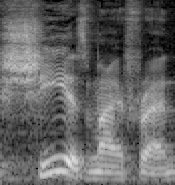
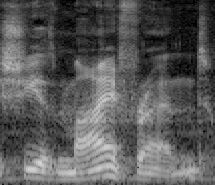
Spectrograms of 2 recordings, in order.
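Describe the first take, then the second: First: The word "she" carries the emphasis. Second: The word "my" carries the emphasis. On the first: It is her and not another person. "I'm telling you that it's not some other person" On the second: She is not your friend. "what I mean is she's not your friend"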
